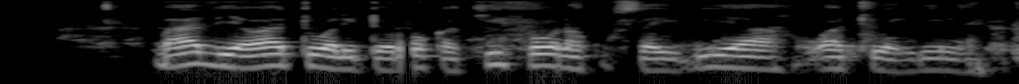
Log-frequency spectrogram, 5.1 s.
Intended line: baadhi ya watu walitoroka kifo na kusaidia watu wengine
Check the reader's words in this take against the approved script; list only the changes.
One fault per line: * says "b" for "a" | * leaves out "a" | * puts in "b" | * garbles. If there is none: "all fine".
all fine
